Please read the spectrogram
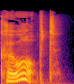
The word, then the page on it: co-opt: British English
